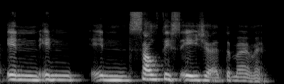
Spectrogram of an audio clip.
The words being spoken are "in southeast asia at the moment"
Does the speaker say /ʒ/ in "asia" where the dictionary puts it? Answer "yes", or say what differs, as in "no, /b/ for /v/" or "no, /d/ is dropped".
yes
